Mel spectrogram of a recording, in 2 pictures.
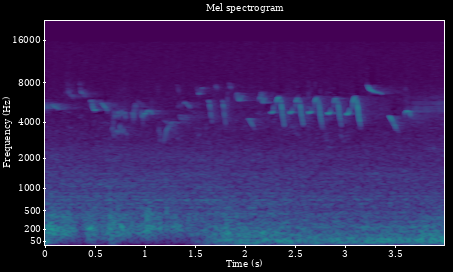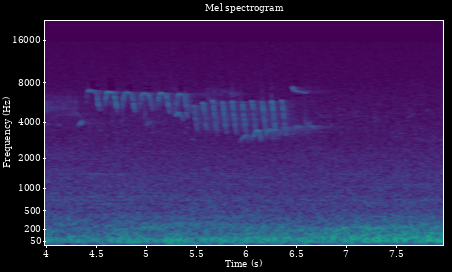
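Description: A songbird singing in quick, high, repeated trilled phrases, loudest from about two seconds in until near the end, over a steady low rumble that builds slightly toward the end.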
